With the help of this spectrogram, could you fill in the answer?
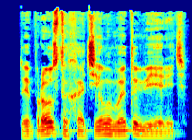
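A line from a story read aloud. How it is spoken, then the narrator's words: Sighing. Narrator (Russian): вздохнул опер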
